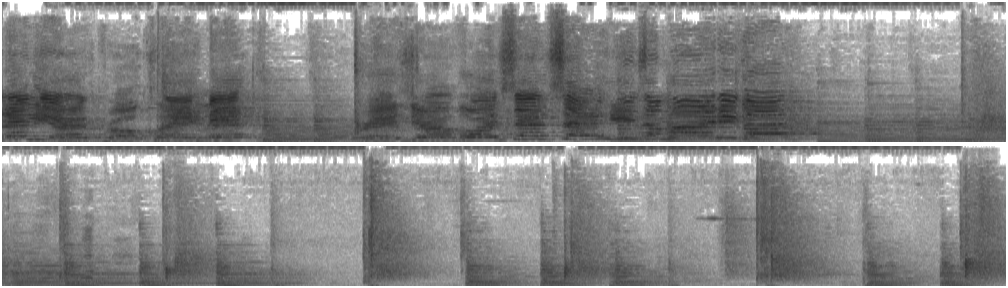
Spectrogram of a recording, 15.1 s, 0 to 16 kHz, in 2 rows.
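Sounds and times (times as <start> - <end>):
choir singing with vibrato: 0.0 - 9.9
instrumental accompaniment: 4.6 - 10.0.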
